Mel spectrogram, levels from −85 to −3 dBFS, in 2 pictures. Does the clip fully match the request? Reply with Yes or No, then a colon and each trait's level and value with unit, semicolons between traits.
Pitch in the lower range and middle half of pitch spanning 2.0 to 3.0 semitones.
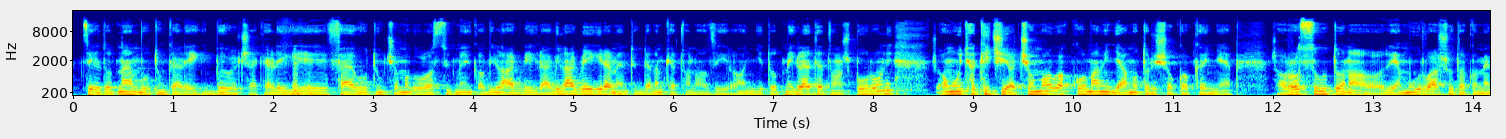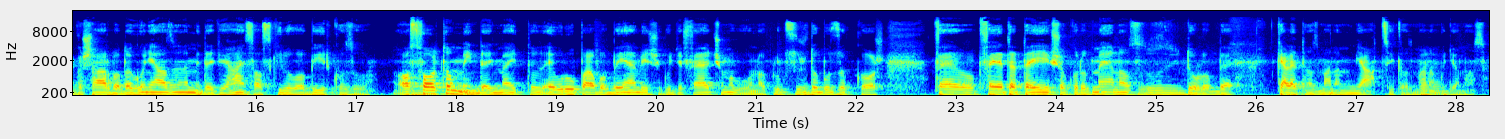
Yes: low, 110 Hz; average, 2.7 semitones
